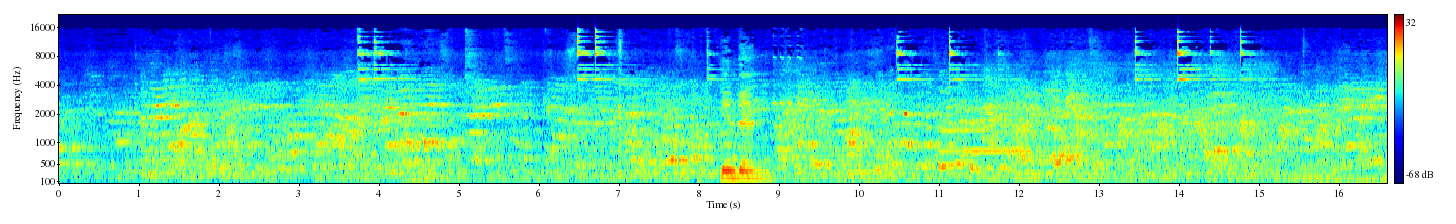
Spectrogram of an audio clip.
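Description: A children's ride plays a jingly tune.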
